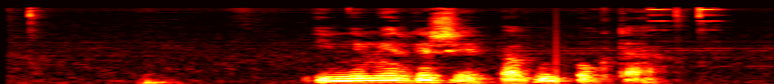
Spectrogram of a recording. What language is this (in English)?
Mari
